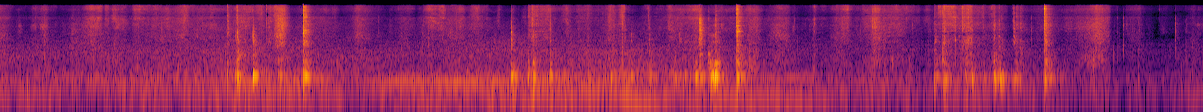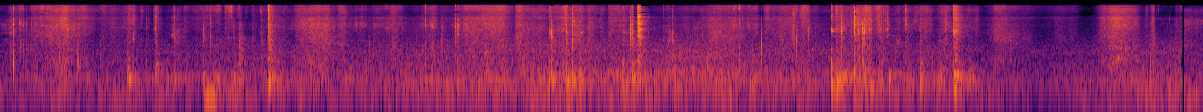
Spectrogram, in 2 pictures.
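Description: Metal letterbox flaps clacking and rattling open and shut, one after another, as cards are pushed through a bank of apartment mailboxes. The clacks come irregularly, a few every second or two.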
